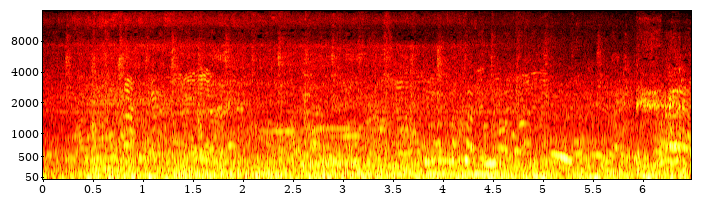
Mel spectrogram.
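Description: A crowd of young men chatter nearby outdoors.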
